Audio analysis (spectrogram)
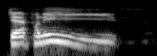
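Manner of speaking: very slow Japanese, main beat on NESE; stress on -NESE. Shown as a demonstration. Teacher drilling Japanese with final stress. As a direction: drag out Japanese with weight on the last syllable. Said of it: "Japanese 할 때는".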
